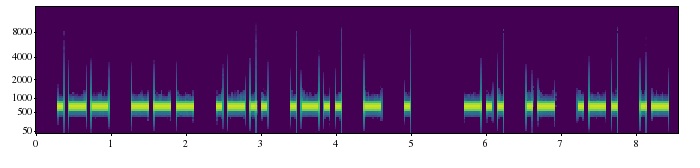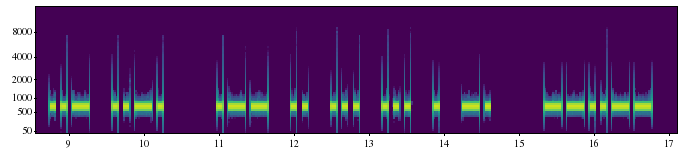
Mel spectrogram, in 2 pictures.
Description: Morse code, heard as a keyed tone, about 16 wpm, spaced as for 14 wpm, 680 Hz. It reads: WOLLTE DARAUF WISSEN,
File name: Morsekurs / Witze / Witz 30. August 2022 70 F80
